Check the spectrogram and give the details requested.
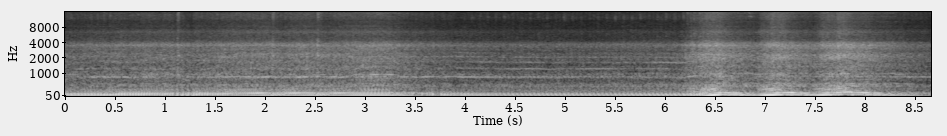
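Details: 1981 Honda CM400T twin after a top-end rebuild: uneven idle with irregular stumble, throttle blips ragged and hesitant; slight engine misfire, cause unknown.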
